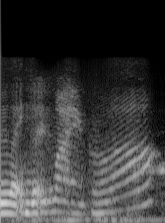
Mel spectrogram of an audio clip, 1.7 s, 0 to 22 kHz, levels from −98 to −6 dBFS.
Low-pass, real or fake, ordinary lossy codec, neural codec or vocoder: none; fake; none; codec, 16 kHz, 0.5 kbps, X-Codec, HuBERT features, trained on balanced general audio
